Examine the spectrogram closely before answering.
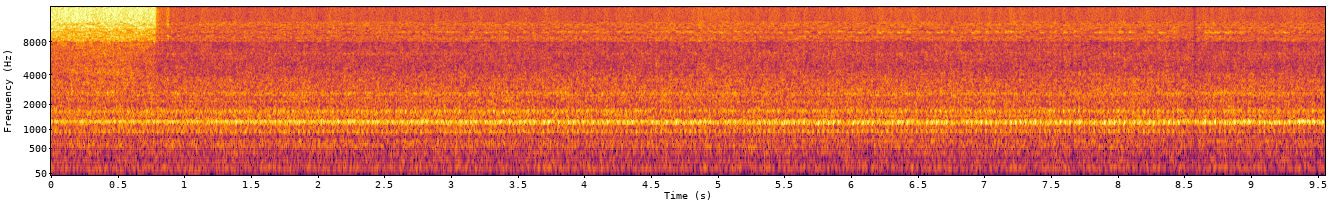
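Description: Small electric motor humming steadily with a thin, constant whine. A high hiss cuts off just under a second in.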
